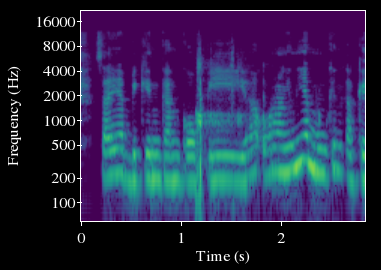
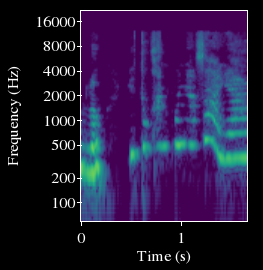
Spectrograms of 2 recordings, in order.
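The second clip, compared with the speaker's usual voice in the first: imitated protest; 14 semitones higher, 4 dB quieter than usual. Mother objecting to given-away Bible, high mock protest. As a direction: protest in a voice pitched way up.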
